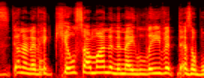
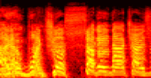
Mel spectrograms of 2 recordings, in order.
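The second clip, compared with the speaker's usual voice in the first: petulant refusal; 5 semitones higher, 5 dB louder than usual. Retold or imitated. Mother refusing soggy nachos.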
